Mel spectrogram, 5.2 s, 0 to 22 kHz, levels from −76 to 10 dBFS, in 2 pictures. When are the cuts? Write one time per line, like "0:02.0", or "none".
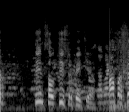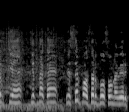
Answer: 0:02.2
